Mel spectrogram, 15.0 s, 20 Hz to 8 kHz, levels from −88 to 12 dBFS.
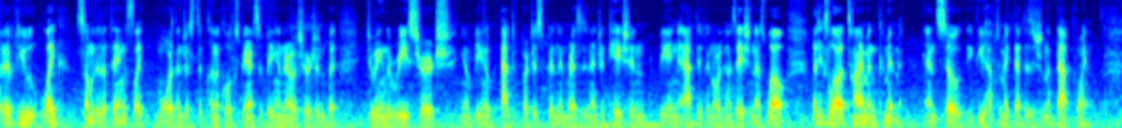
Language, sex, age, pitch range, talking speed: English, male, 30-49, 75-85 Hz, 235 wpm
